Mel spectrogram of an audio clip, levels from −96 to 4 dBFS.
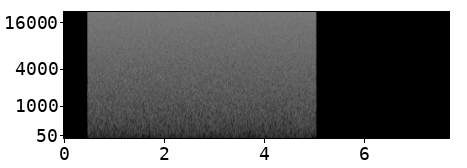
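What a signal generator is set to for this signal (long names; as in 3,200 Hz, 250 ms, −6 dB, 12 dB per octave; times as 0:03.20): noise blue, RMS −30 dBFS 4.57 s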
